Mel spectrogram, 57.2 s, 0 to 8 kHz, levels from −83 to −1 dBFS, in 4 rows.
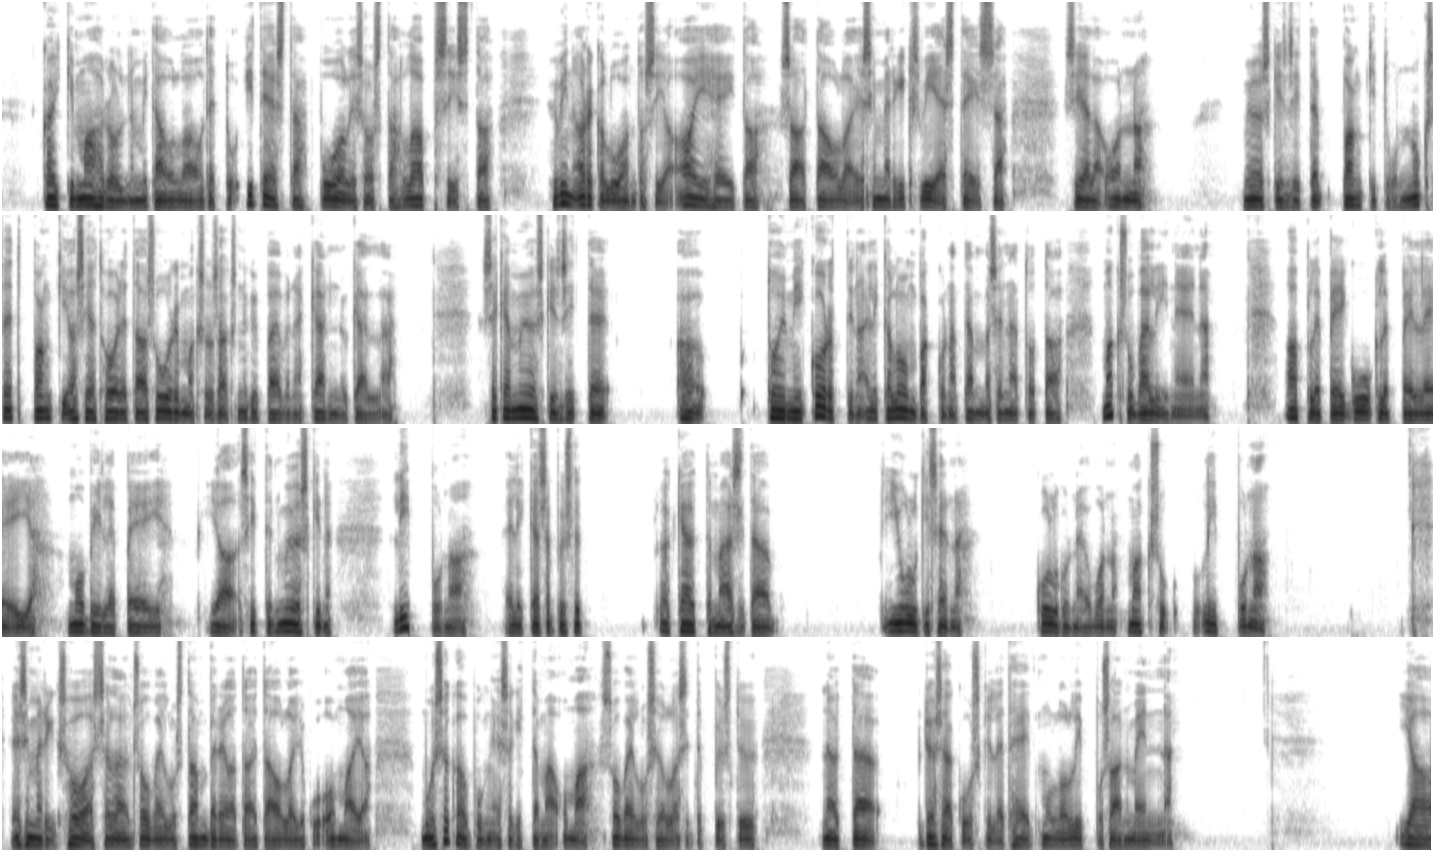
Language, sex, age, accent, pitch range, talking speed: Finnish, male, 30-49, native, 80-100 Hz, 85 wpm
